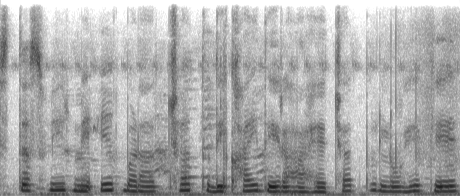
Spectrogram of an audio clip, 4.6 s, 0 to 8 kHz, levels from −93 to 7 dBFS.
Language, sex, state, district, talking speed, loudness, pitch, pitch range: Hindi, female, Uttar Pradesh, Etah, 195 wpm, -16 LUFS, 215 Hz, 200-240 Hz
